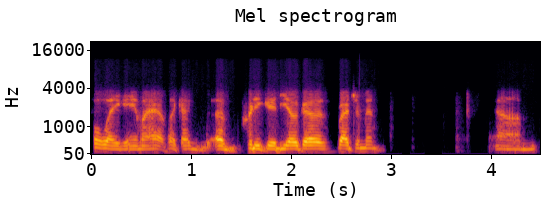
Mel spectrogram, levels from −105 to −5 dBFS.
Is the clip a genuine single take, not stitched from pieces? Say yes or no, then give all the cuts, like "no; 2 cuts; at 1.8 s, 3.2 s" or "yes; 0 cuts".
yes; 0 cuts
